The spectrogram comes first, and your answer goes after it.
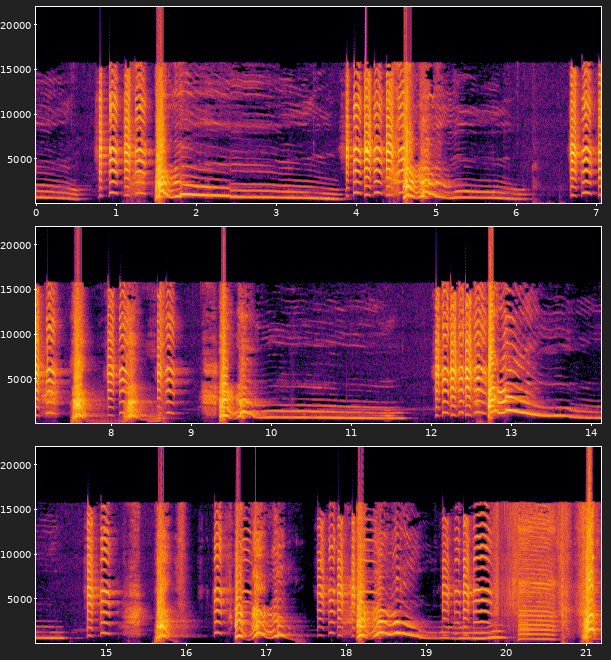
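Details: A dog named Toby singing: repeated phrases opening with short squeaky yips that sweep into sustained, gradually falling howls, about six rounds with brief silences between them.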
